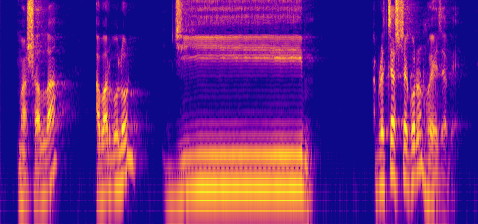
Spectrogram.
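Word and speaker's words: جيم: আপনারা আমার সাথে বলুন জিম, হা, খ। জিম হরফটি বারিক হরফ, এটা উচ্চারণ করতে হবে 3 আলিফ টেনে। দেখুন আমি কিভাবে উচ্চারণ করছি, আপনারা আমার সাথে করুন জিম। মাশাআল্লাহ, আবার বলুন জিম।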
